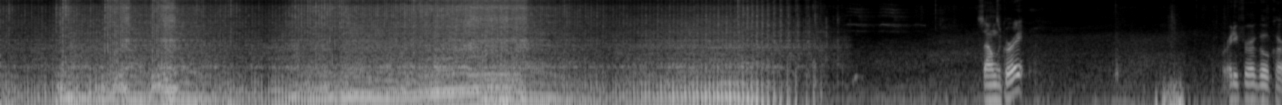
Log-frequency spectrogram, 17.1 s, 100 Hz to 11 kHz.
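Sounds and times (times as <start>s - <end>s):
small engine running: 0.0s - 11.4s.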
